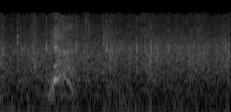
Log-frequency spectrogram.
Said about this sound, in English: It's a good place to clap your hand.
